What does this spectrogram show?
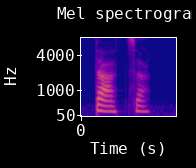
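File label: "tatza", female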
